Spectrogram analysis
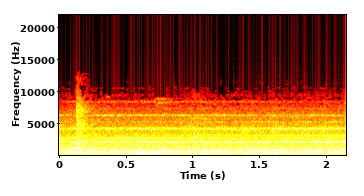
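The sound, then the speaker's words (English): A Beijing subway train pulls into Lianhuaqiao station, producing a steady, loud rumble of wheels on rail. A brief high squeal cuts in near the start and again at the very end. “We are arriving at 莲花桥 station.”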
